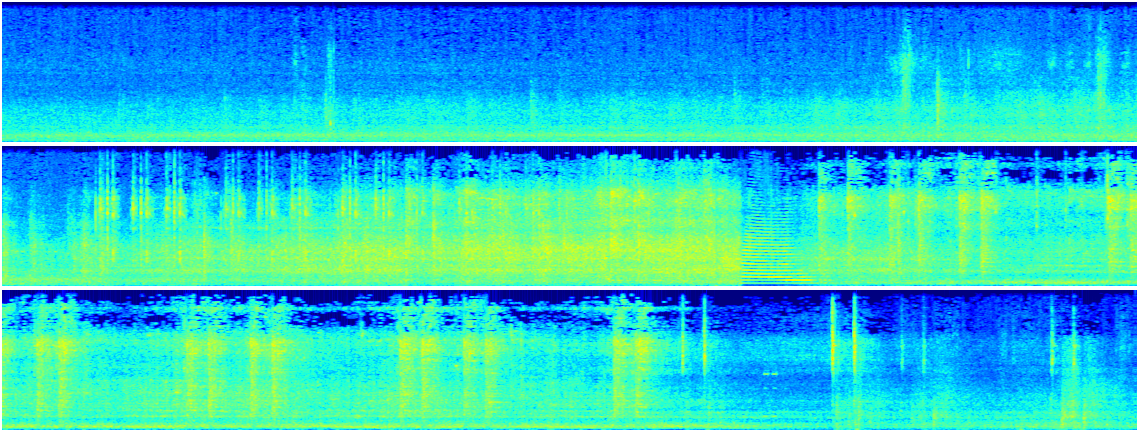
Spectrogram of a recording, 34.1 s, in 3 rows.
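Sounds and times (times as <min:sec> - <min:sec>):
train wheels rumbling and clicking: 0:00.6 - 0:34.0
train horn blast: 0:18.6 - 0:19.8.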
